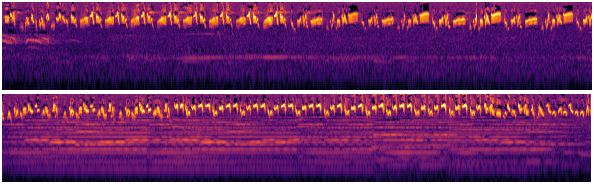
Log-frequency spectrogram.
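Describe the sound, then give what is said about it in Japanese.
A Eurasian skylark sings over a wheat field in Mamada, Oyama City, Tochigi Prefecture, Japan, in the morning, pouring out a continuous, rapid stream of high, bubbling warbles and trills, loud. About halfway through, soft sustained musical tones rise beneath the song. “今朝は栃木県小山市間々田の麦畑からヒバリの声をお届けしました。”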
